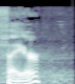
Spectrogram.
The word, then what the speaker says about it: Feyer: I am Rabbi Zev Chaim Feyer.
